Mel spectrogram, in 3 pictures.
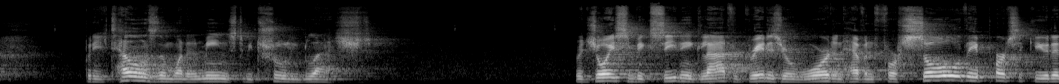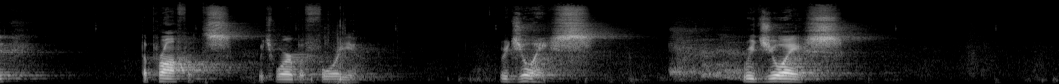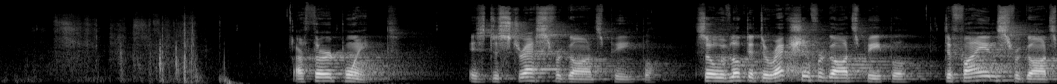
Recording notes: Preached at Snizort Free Church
